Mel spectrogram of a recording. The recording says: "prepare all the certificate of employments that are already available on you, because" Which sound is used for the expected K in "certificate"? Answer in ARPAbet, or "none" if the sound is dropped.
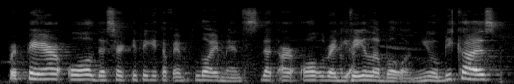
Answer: K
